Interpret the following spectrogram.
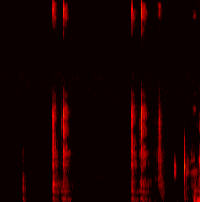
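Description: Faint clicks of a computer mouse and keyboard: several short, separate clicks spread over two seconds.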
